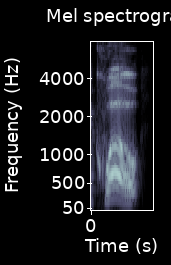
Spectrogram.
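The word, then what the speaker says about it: Quo: growing teams rely on Kwo to stay connected, professional, and consistently reachable.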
